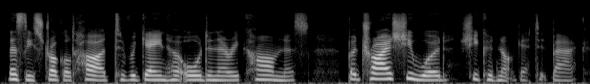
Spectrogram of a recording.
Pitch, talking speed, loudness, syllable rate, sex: 205 Hz, 195 wpm, -21 LUFS, 4.9 syllables/s, female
